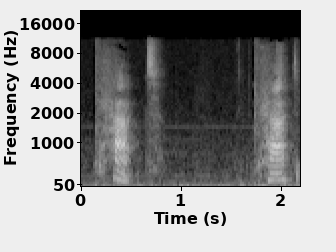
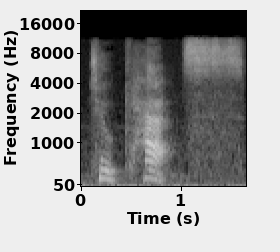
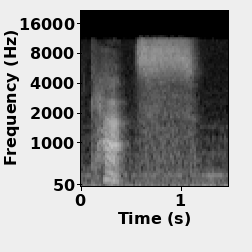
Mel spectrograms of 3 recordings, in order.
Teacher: cat ends with an unvoiced teeth one cat two cats again the s ending is unvoiced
